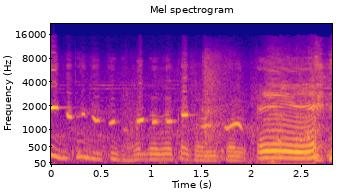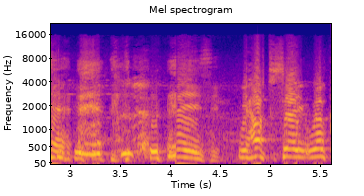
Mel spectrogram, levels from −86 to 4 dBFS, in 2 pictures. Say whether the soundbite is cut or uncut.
cut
